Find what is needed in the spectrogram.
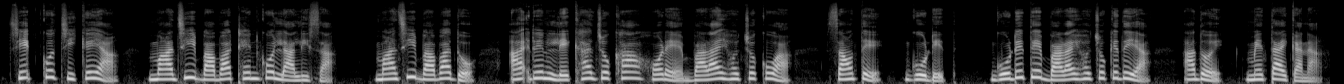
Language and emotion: Santali, neutral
